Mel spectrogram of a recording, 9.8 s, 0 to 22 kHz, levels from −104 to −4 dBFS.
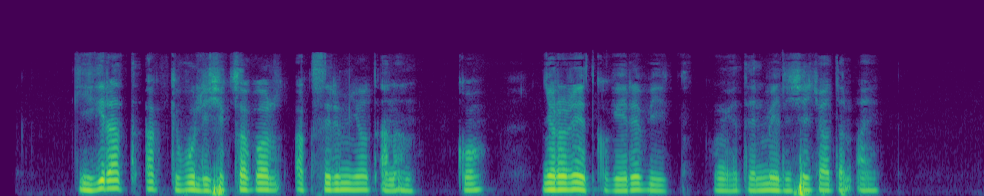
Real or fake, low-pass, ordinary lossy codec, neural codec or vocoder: real; 7.2 kHz; AAC, 32 kbps; none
